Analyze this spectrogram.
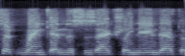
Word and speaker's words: Roentgen: So the Roentgen, and you pronounce it Roentgen, this is actually named after the man who discovered X-rays, Wilhelm Roentgen.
